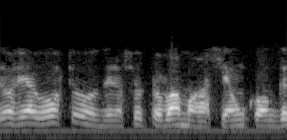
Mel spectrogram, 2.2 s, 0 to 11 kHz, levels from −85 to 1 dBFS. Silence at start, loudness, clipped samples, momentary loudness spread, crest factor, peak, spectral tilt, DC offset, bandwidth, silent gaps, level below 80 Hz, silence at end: 0 s; -24 LUFS; under 0.1%; 10 LU; 20 dB; -4 dBFS; -7 dB/octave; under 0.1%; 4 kHz; none; -70 dBFS; 0 s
